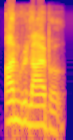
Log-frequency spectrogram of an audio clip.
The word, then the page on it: unreliable: Indian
